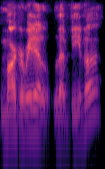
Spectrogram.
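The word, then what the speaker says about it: Margarita Levieva: Uh, I met Margarita Leviva is how you say her name.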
